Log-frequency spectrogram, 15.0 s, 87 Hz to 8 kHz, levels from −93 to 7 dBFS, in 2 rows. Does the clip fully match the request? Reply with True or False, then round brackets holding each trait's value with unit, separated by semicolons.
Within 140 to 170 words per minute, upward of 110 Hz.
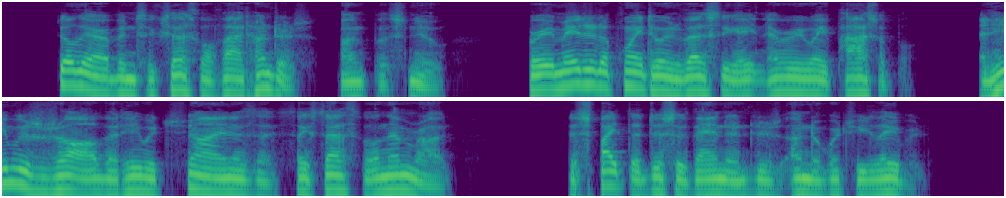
False (165 wpm; 105 Hz)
